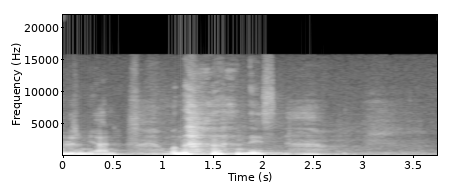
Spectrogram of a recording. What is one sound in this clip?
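A middle-aged woman speaks with animation into a microphone in an echoing room.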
